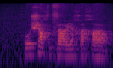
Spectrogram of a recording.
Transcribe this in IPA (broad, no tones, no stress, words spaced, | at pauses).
kʰuʃɜχ d͡zʌːjχiχ ʌ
